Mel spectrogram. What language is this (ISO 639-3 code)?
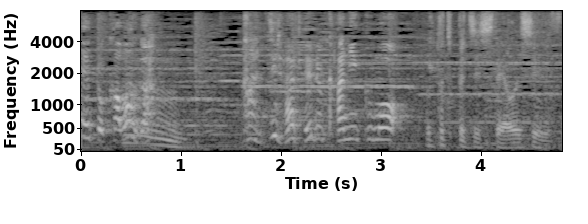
jpn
